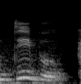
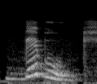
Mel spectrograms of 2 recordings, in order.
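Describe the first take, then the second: First: "debug" said dee-bug, English vowels; English "debug" with a dee at the start. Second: "Debug" read as de-boog, Portuguese vowels; Portuguese-style "Debug", de-boog. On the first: Teacher showing the correct "debug" for devs. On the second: Teacher showing the wrong "Debug" for devs. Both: Shown as a demonstration. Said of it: "ou debug".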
